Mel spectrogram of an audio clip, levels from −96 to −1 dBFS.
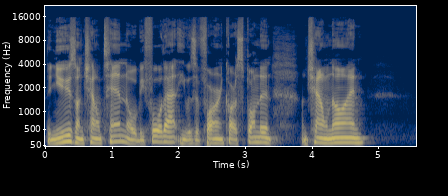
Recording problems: none

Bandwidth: 15.5 kHz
